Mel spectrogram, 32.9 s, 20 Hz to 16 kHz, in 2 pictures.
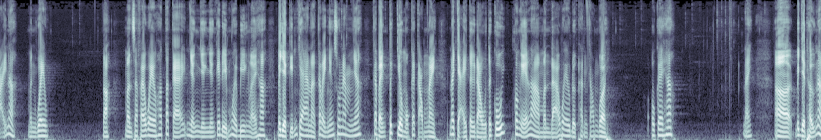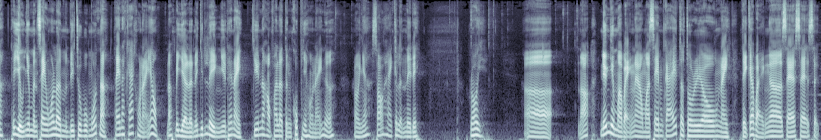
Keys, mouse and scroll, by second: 1.4 click, 5.2 scroll down 1, 5.6 middle click, 6.8 5, 8.0 click, 8.6-8.9 scroll down 1, 10.2 click, 14.2-14.9 scroll up 3, 15.0 alt+middle click, 16.8 click, 18.2-18.6 scroll down 1, 19.1 alt+middle click, 19.5-23.1 scroll up 1, 23.3 shift+click, 23.6 right click, 24.5 click, 25.3 middle click, 25.5 scroll down 1, 25.8 F4, 26.4 right click, 27.4 click, 27.7 f, 28.0 z, 28.4 middle click, 28.9 scroll up 1, 29.3 middle click, 30.7-32.8 drag.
